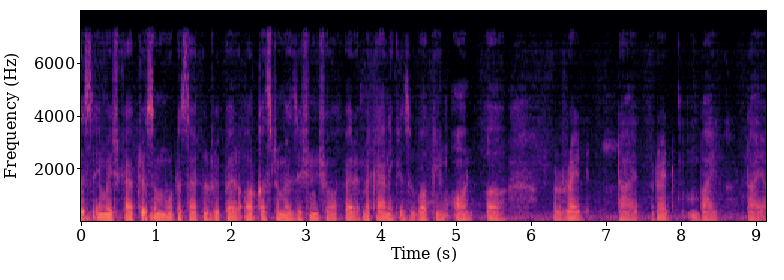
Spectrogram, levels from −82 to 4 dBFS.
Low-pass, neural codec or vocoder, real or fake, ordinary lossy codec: 7.2 kHz; vocoder, 24 kHz, 100 mel bands, Vocos; fake; none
